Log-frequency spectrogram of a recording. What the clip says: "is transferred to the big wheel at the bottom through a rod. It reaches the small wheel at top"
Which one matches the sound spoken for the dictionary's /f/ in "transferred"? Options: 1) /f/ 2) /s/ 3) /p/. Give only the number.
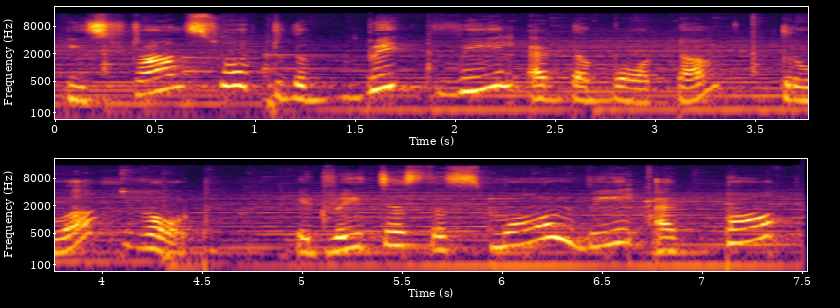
1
